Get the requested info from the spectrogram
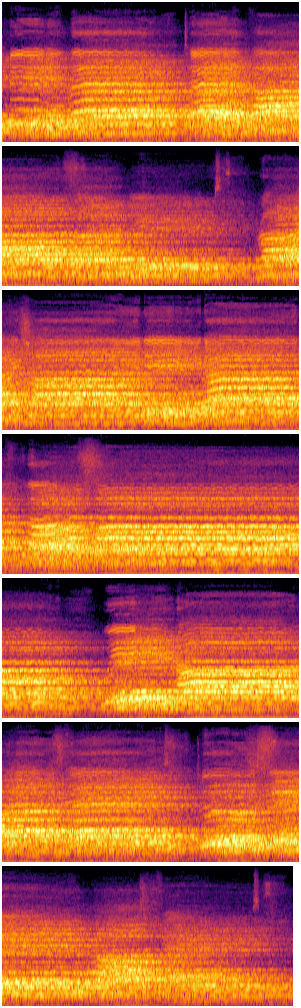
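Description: Choral music: many voices singing together in long held phrases, with brief breaks between phrases about eight seconds in, near twenty seconds and again near twenty-five seconds.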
